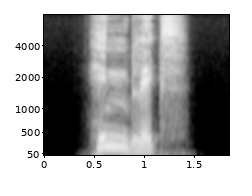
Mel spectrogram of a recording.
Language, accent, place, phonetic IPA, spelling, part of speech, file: German, Germany, Berlin, [ˈhɪnˌblɪks], Hinblicks, noun, De-Hinblicks.ogg
- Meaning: genitive singular of Hinblick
